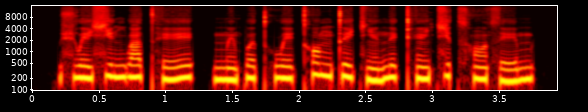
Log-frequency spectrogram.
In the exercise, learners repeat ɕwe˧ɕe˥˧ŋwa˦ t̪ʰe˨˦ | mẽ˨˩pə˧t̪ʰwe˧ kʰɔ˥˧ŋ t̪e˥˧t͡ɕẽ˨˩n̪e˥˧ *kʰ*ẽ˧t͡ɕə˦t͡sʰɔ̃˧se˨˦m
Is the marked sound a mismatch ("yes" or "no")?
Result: no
